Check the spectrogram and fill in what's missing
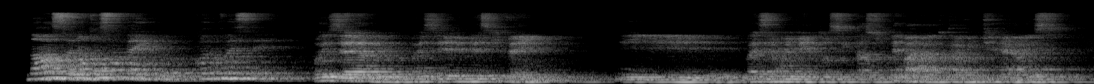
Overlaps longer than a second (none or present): none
